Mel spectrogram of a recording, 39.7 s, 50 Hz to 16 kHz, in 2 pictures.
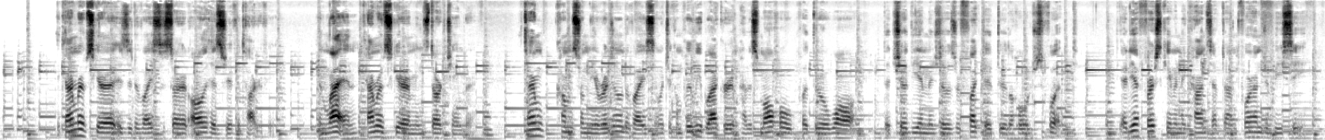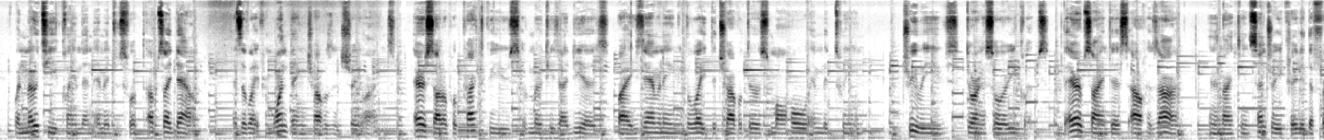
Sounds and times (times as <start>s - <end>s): Music: 0.0s - 39.7s
Speech: 0.9s - 4.1s, 4.8s - 7.2s, 7.8s - 16.2s, 16.8s - 39.7s.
